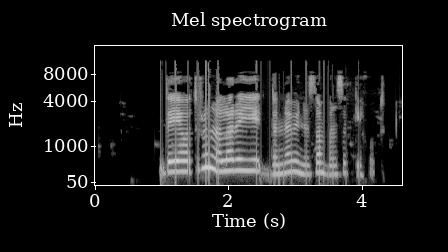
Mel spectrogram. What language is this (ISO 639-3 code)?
pus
